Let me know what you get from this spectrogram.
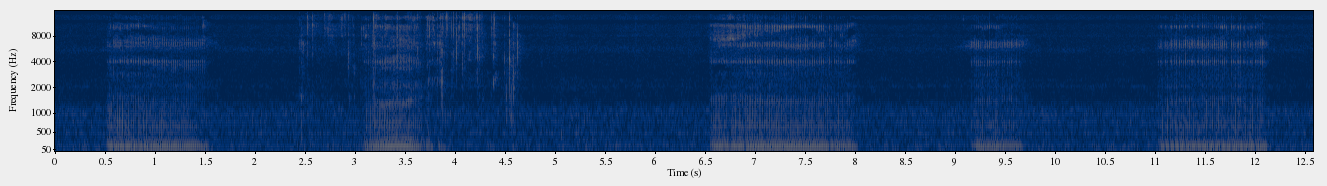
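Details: A Shiba Inu, a family pet, growling with affection rather than anger toward its owners. Deep, rumbling growls come in five bursts, each lasting half a second to a second and a half, separated by quiet gaps with faint rustling.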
